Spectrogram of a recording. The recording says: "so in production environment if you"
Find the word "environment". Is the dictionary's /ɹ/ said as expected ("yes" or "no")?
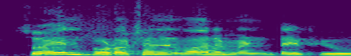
yes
